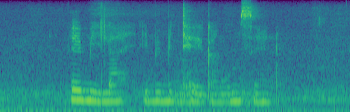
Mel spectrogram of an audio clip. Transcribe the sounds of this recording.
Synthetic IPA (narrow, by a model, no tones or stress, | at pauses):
eɓila | iɓiɓitʰɛk̬ʼaŋɡʱom̩sɛːndʱɔ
